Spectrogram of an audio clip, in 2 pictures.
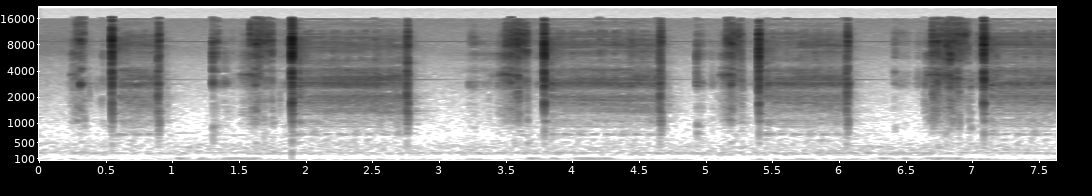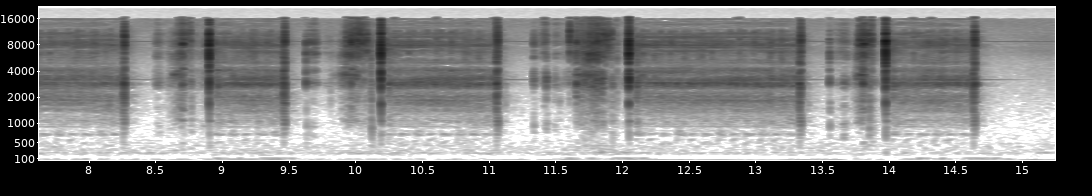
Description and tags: Turning an old telephone dialing disc several times and various numbers. Low frequences filtered to get rid of disturbing street noise. Vivanco EM35, Marantz PMD671.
